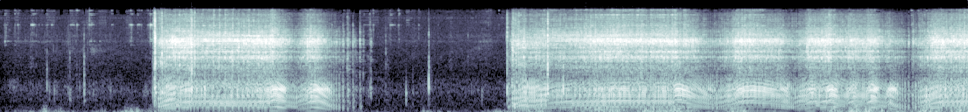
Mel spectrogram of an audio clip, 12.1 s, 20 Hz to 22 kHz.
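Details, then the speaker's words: Stihl MS170 chainsaw: revs up, then sags and wavers instead of holding a clean scream, bogging because the carburetor inlet control lever was bent down too far. "well I tore this whole thing back apart and I took a look at this and I realized that the top of that lever was bent down too far"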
